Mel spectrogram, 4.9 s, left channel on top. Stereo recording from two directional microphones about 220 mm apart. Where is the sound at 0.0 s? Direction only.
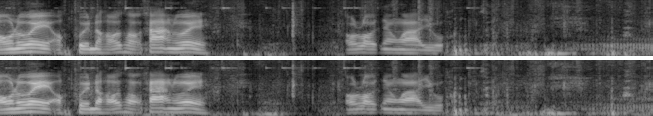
5° left (ahead or behind).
